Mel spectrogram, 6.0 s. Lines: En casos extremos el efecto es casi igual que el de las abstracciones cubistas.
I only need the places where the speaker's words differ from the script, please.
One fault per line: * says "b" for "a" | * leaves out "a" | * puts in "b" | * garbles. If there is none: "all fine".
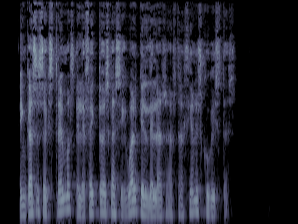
all fine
